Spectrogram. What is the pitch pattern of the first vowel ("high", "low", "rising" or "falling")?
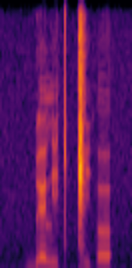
high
